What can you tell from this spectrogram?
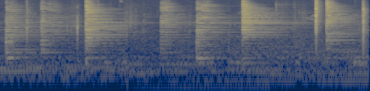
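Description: A metal spoon knocking and scraping on a steel comal while dried árbol chiles are turned on it. There are a series of sharp taps, each leaving a ringing tone that fades within about half a second, and a few quick clicks near the end.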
